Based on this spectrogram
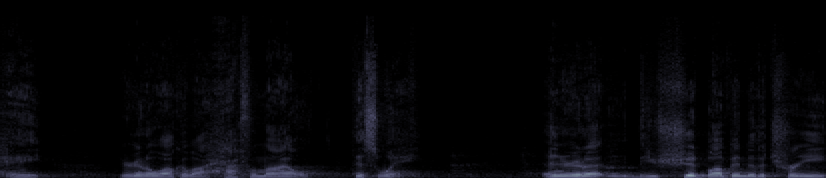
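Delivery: imitated whisper. Retelling how a man leaned over and pointed him the way in the woods, retelling a whisper. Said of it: "he whispers".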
